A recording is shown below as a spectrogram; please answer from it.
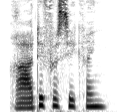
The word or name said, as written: rateforsikring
